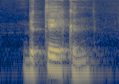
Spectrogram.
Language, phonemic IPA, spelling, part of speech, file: Dutch, /bə.ˈteː.kən/, beteken, verb, Nl-beteken.ogg
- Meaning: inflection of betekenen: 1. first-person singular present indicative 2. second-person singular present indicative 3. imperative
